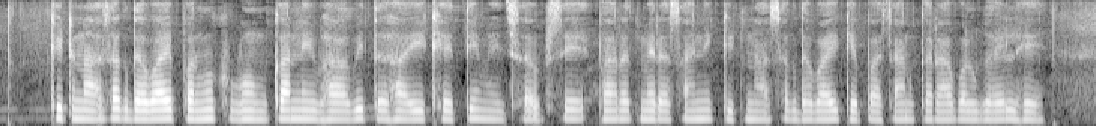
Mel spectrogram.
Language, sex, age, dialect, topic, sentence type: Magahi, male, 60-100, Central/Standard, agriculture, statement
